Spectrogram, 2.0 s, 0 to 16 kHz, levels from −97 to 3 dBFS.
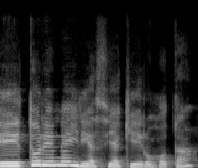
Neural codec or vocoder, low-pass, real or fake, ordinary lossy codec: autoencoder, 48 kHz, 128 numbers a frame, DAC-VAE, trained on Japanese speech; 14.4 kHz; fake; none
